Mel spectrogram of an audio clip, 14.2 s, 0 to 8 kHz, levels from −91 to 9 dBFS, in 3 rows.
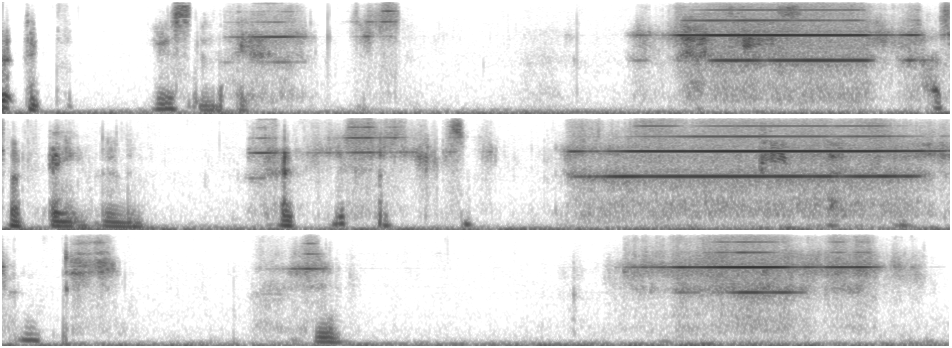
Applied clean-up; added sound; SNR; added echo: neural diffusion model UNIVERSE++.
